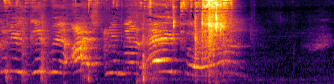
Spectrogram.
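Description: A young child talking in a high voice for about three seconds, then stopping.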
